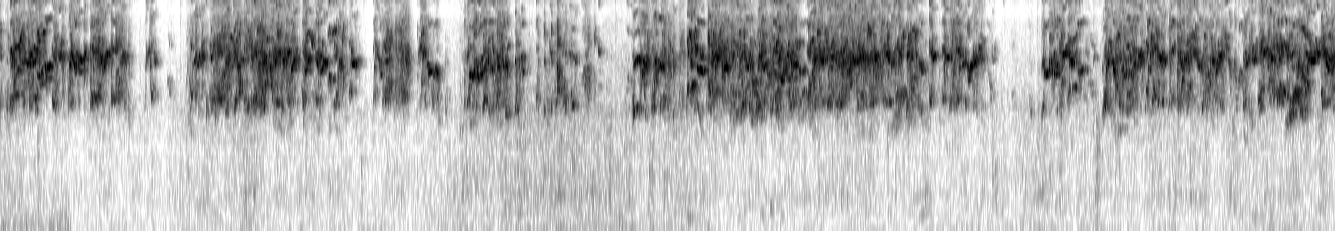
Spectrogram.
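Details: African lovebirds singing and chirping: a dense, continuous flock chatter of shrill, high squeaks and chirps, very rapid and irregular, with brief pauses near two, six and ten seconds.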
